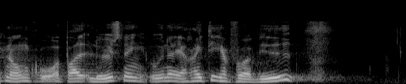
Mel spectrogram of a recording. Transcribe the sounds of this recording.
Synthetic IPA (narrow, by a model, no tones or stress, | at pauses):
ɡ̥əno̝ːn̩ɡ̥ʁo̝̰ːɒb̥ʁað̰ˠløːsne̝ŋuːð̞ˠən̩æjɑ̈ʁeɡ̥̚d̥ikʰæfɔ̽æʋiːðˠə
